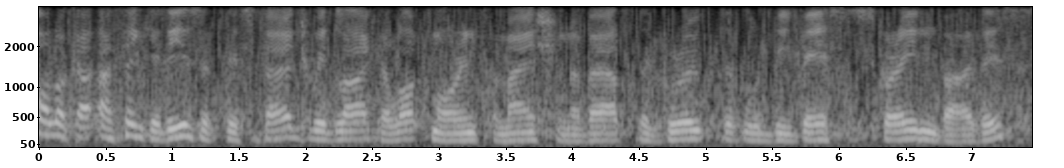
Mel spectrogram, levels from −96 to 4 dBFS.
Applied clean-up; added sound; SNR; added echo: none; Liquid; 11 dB; none.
